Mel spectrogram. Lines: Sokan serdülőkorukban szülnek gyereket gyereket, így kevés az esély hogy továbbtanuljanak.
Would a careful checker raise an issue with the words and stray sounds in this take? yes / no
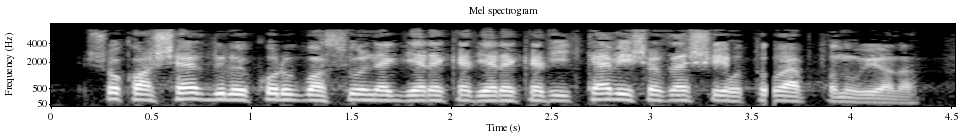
yes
